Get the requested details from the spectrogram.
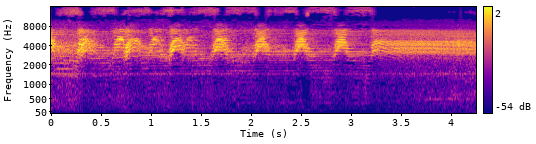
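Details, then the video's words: In midsummer on Galsan hill in Gochuk-dong, Seoul, a cicada's harsh, high buzzing pulses about twice a second, then settles into a steady drone. "한여름의 매미 소리 오늘의 선물 / 청량 음료같은 시원하고 맑은 서울 고척동 갈산의 매미 울음 소리 / 구독 좋아요"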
